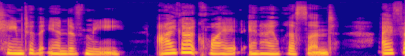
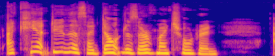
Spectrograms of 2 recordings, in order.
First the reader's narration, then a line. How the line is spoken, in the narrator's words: When I finally got to the point of desperation where I cried out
